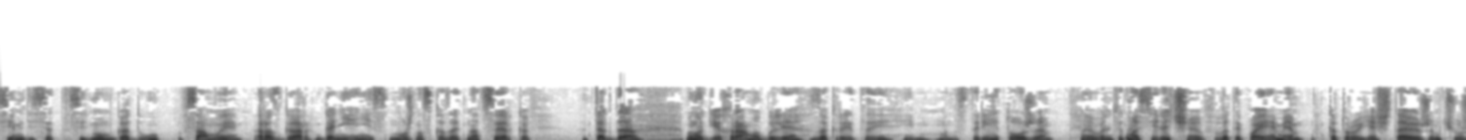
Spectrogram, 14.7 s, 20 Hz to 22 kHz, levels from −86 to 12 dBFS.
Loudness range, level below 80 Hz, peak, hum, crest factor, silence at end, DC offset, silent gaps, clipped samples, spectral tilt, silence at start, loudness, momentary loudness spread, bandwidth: 2 LU; -50 dBFS; 0 dBFS; none; 14 dB; 0 s; under 0.1%; none; under 0.1%; -5.5 dB/octave; 0 s; -15 LUFS; 9 LU; 8.8 kHz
